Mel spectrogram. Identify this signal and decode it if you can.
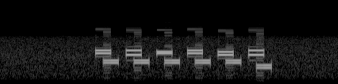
Multi-frequency trunk signalling (R2, with the far end's replies), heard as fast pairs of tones, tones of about 150 ms. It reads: 986958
